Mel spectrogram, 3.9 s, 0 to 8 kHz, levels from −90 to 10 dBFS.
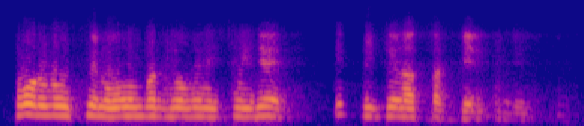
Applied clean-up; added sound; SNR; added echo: neural mask model DeepFilterNet 3.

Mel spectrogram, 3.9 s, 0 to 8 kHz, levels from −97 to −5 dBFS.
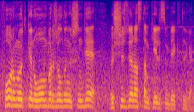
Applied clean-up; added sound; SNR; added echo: none; none; none; none.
